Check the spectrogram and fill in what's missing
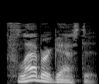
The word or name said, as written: flabbergasted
